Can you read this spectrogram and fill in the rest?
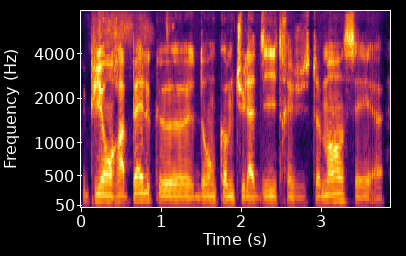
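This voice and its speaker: A man hosting a casual podcast discussion in a halting way, often rephrasing himself. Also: low voice, fairly even intonation, warm tone, smooth, no echo, studio quality. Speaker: podcast host.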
